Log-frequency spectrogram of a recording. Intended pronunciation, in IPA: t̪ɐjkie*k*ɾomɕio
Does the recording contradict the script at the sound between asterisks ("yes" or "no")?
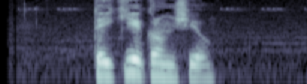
no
